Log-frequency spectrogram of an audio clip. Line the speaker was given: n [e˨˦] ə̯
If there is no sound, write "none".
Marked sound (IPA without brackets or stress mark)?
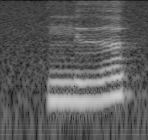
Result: ɨ˨˦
